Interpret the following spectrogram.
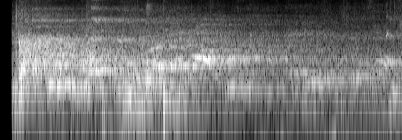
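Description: Many boys shouting and calling out in a large echoing indoor court, with a few sharp thuds of a ball about a second in. The voices are loudest at first and ease off after about two seconds.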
